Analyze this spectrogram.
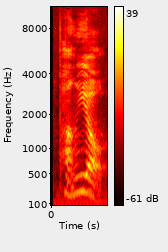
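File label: "peng2you", Mandarin Chinese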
